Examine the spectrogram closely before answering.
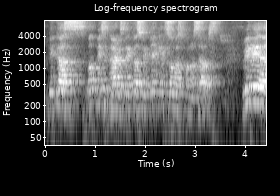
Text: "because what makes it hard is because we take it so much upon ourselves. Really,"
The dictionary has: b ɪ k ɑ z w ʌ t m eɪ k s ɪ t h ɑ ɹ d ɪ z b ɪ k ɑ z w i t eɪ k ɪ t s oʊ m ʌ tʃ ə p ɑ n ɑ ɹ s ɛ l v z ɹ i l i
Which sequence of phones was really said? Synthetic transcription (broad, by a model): b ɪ k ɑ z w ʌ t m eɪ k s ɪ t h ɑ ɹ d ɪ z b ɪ k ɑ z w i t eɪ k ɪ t s oʊ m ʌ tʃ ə ɑ ɑ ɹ s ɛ l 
